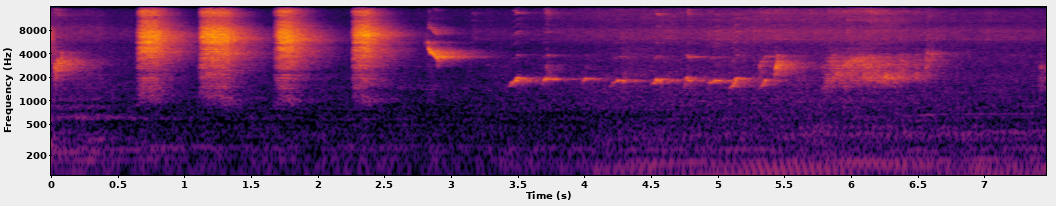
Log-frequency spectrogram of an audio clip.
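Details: Drongo in Indonesia gives four harsh, broad rasping notes spaced about half a second apart, then a quick series of short, clear whistled notes at a steady pitch, ending in a buzzy flourish over a low hum.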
